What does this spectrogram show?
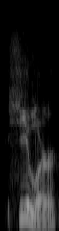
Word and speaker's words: Hiller: 10 super chat from Hiller who says long time viewer but first time supporter from vimsy Estonia my name is pronounced like healer in English just in case you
